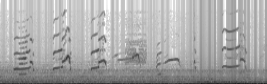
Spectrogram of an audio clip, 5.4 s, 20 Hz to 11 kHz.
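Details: Southwest Florida bald eagle pair and their two young calling loudly at the nest, April 2022: rapid chittering whistled notes in short bursts, bending up and down, with low-frequency background rumble growing louder toward the end.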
